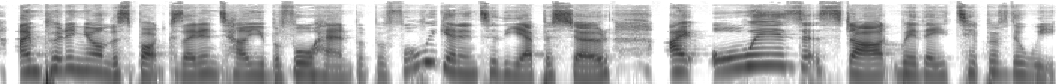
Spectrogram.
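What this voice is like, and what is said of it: Mixed, hard-to-place accent. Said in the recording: “The accent helps... my accent is very confused”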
